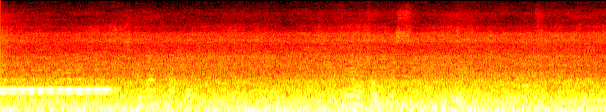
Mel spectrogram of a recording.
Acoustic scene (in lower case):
subway train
